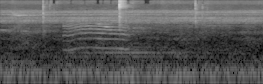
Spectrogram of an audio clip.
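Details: A cat from a mother-and-kittens household makes one short, soft meow with a slight wavering pitch, half-buried under a low background rumble, with a person speaking before and after.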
